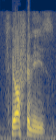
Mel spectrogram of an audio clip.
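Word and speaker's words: Theophanes: تھیوفینیس اس کا تلفظ ہوگا.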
